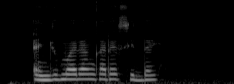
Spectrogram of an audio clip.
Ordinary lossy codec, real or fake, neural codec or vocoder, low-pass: none; real; none; none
